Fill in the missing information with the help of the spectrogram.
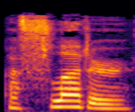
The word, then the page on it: aflutter: American English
